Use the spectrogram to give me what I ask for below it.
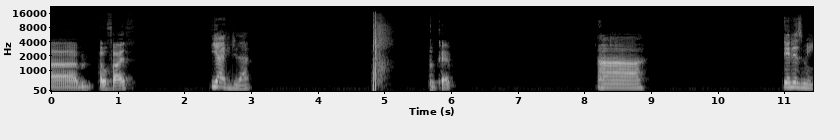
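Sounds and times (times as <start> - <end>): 
speech: 0.0 - 1.3, 2.4 - 3.1, 5.6 - 6.1, 8.2 - 9.0, 11.0 - 11.4
hand clap for audio sync: 4.8 - 5.2.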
